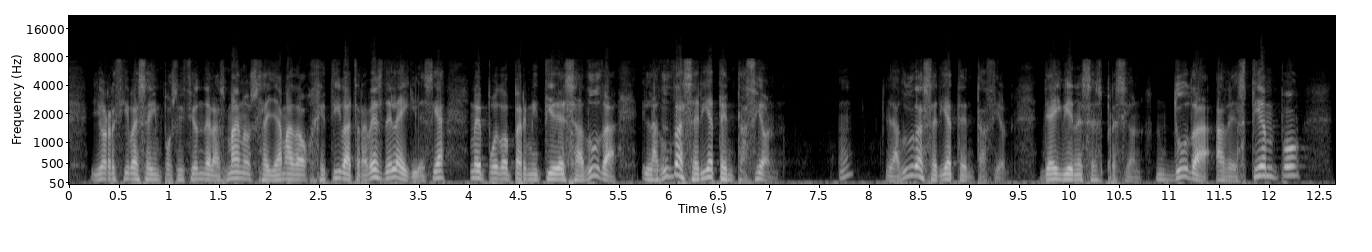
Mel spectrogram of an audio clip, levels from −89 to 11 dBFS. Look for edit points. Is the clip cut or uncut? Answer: cut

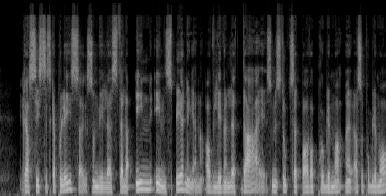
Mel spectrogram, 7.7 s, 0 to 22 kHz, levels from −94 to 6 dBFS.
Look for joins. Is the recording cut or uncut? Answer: uncut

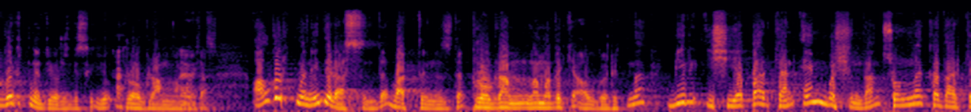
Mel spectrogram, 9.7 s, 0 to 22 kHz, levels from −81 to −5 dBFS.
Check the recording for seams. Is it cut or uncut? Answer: uncut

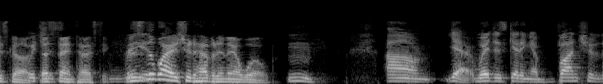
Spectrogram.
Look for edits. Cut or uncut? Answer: uncut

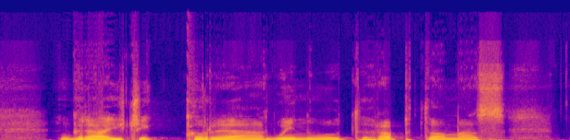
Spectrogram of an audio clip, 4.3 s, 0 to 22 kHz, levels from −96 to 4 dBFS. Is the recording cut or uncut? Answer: cut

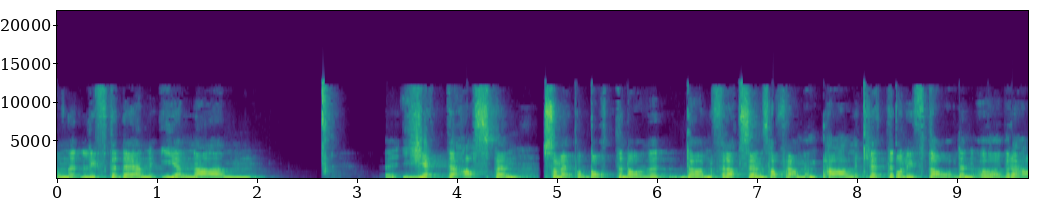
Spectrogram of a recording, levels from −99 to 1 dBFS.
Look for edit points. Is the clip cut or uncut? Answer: cut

